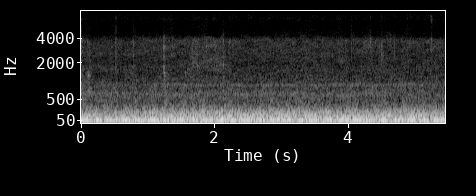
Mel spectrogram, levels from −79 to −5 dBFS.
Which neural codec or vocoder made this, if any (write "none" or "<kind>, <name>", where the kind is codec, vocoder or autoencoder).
codec, DAC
